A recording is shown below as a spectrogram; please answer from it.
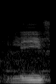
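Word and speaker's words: live: multiple choice high speed লিভ typing exercise high speed লাইভ আমি বলেছিলাম যখন এটা এটা যখন আপনার ভার্ব হিসেবে হয় তখন এটা আপনার উচ্চারণ হবে লিভ আর যখন আর যেটা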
